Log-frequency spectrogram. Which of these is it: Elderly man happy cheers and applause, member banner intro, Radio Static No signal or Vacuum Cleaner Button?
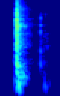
Vacuum Cleaner Button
